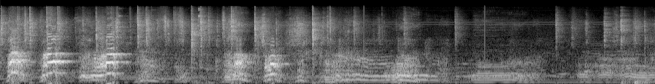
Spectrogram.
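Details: Two Cavalier King Charles Spaniels play fighting indoors, not real fighting, in a bout lasting about an hour: rough overlapping growls and snarls with short yelping barks, dense and uneven, easing off toward the end.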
